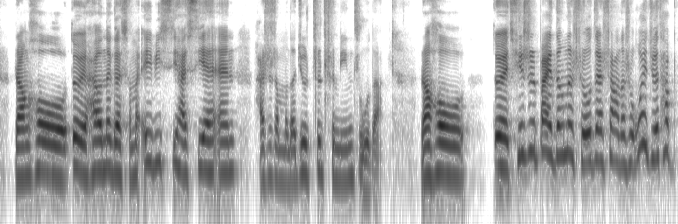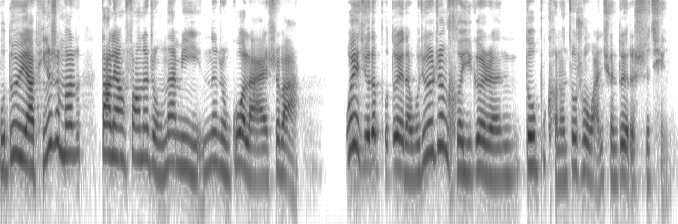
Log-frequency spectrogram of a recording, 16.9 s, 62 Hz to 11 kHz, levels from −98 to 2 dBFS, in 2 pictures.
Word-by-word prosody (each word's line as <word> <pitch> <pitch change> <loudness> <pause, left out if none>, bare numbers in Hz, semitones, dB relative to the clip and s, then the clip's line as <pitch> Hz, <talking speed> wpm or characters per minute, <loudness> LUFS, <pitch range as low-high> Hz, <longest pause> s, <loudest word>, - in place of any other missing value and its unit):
然 185 +1 +4
后， 195 -2 +6
对， 210 +1 +6
还 205 +2 +1
有 210 - +7
那 220 +1 0
个 205 -1 +6
什 190 -1 -8
么 190 - -4
ABC 250 +1 -4
还 200 -2 +3
是 195 0 -3
CNN， 210 -1 +1 0.2
还 170 - -5
是 185 +2 -9
什 180 -1 -6
么 170 -1 -9
的？ 170 - -2
就 200 +4 -1
支 200 +3 -6
持 190 0 -7
民 175 +1 -7
主 200 - -5
的。 - - -9 0.4
然 190 +1 +6
后， 190 -1 +5 0.3
对， 235 -2 +7
其 260 +8 -2
实 325 +2 -1
拜 305 - +6
登 300 +1 0
的 315 - +1
时 260 - -3
候， 250 +1 +6
在 270 0 +1
上 270 0 -3
的 240 - -3
时 240 - -6
候， - - -2
我 365 - 0
也 390 - +2
觉 275 - -6
得 280 - +4
他 320 +3 -2
不 220 -9 -7
对 300 +4 -2
呀， 235 -3 +5
凭 290 +12 -5
什 410 +1 -2
么， 310 -3 -2 0.2
大 315 0 +2
量 290 -2 +1
放 285 +2 -4
那 285 - -3
种 215 -6 -7
难 250 +2 -4
民 220 -2 -9
那 260 - -6
种 215 -4 -7
过 245 +5 0
来， 180 -2 -3
是 180 +5 -8
吧？ - - -5 0.6
我 345 +5 0
也 385 - +3
觉 480 - +1
得 - - +1
不 - - -15
对 235 -1 +1
的， 195 -3 -3
我 190 +1 -9
觉 265 - -6
得 320 +2 -1
任 380 0 -2
何 215 -8 -4
一 200 -1 -6
个 215 0 -1
人， 190 +2 -6
都 235 0 +3
不 220 - -19
可 - - -11
能 175 0 -9
做 225 - -3
出 215 -2 -6
完 180 -1 -8
全 185 0 -9
对 190 +1 -2
的 - - -6
事 - - -12
情。 170 - -12
220 Hz, 335 characters per minute, -27 LUFS, 190-275 Hz, 0.6 s, 有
